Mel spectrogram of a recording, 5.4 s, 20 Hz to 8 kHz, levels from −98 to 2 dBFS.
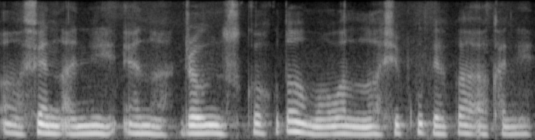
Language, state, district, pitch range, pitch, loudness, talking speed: Sumi, Nagaland, Kohima, 160-180 Hz, 170 Hz, -18 LUFS, 125 wpm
